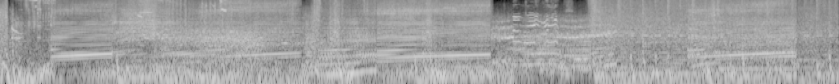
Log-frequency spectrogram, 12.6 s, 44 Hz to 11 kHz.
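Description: Modified BMW M4's twin-turbo straight-six with a straight-piped titanium exhaust, revving hard in about four rising pulls that each climb in pitch and break off, with tyre squeal.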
